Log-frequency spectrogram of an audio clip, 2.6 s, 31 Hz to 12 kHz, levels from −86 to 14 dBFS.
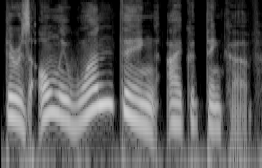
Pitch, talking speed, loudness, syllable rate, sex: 190 Hz, 205 wpm, -16 LUFS, 5.2 syllables/s, female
